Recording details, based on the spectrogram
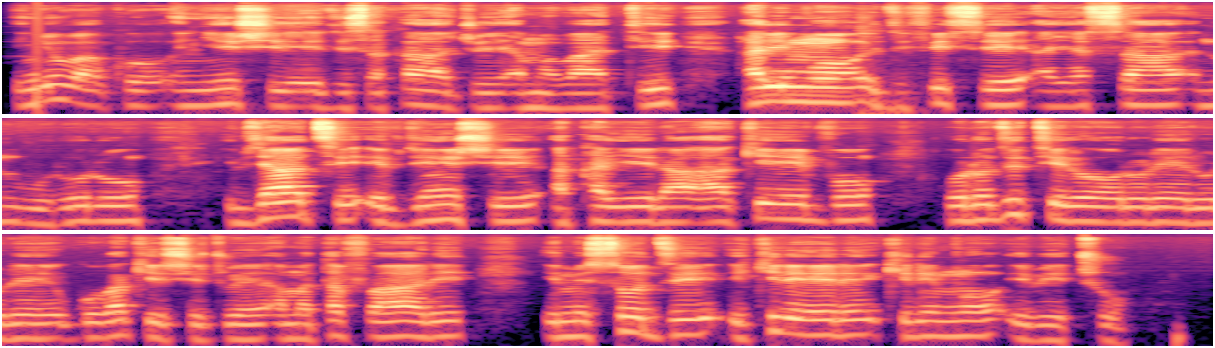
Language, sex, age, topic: Rundi, male, 25-35, education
